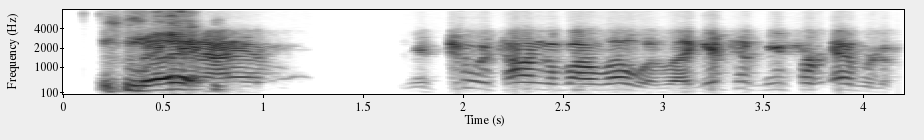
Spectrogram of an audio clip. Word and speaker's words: Tua Tagovailoa: But Tua Tagovailoa, I needed to hear that one 150 times before I got it right. What? Tua Tagovailoa, it took me forever to figure out how to fucking say it.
